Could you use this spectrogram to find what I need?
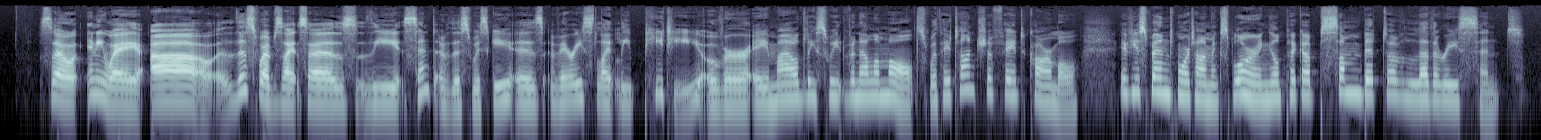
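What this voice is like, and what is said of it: Pretentious mock British reading voice. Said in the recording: “that sounded very British. ... I didn't know if I was doing a British accent or what, but I was trying to read it very pretentious-like. ... Yeah, that's kind of British.”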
